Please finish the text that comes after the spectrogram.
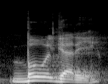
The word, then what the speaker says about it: Bulgari: versace another one is bulgari bulgari bulgari it's bulgari bulgari bulgari bulgari then we have the last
